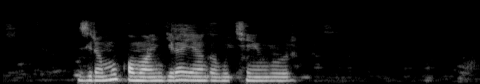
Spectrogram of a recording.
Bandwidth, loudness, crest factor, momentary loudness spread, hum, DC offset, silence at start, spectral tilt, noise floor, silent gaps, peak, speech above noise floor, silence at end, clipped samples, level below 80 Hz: 7.6 kHz; -19 LUFS; 18 dB; 10 LU; none; under 0.1%; 0.75 s; -7.5 dB/octave; -69 dBFS; none; -4 dBFS; 51 dB; 1.85 s; under 0.1%; -60 dBFS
